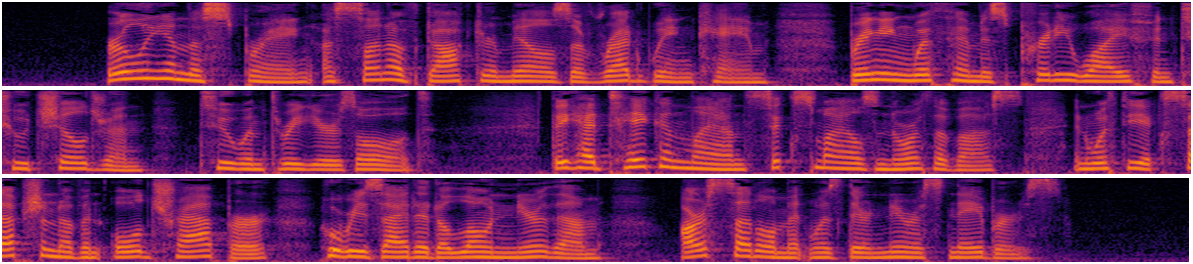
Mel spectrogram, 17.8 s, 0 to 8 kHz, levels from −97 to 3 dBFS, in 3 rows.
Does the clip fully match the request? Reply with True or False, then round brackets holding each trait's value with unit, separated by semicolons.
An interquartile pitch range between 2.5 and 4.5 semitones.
True (3.3 semitones)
